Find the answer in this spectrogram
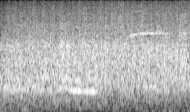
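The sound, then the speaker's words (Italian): An applause sound effect: a dense, steady wash of applause from a large crowd, loud and continuous throughout with no gaps, many hands clapping at once into a bright, hissing roar. “Eh, volevo ah, fare un applauso anche finto, Vuoi quelli del pubblico, grazie.”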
